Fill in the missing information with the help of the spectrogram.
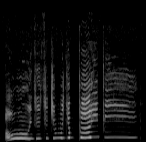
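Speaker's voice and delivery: squeaky adoring gush. Real, not acted. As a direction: coo at the little bunny. Gushing over bunny sticker.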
